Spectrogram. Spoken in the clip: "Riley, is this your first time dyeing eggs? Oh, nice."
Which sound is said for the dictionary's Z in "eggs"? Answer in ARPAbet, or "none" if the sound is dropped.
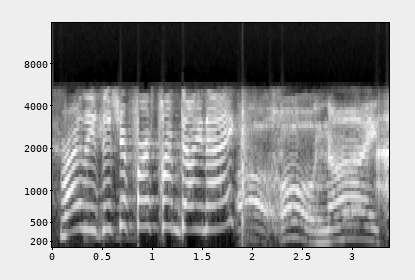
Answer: none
